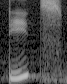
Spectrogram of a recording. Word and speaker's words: Dietz: So soon after she was in custody, Deanna gets interviewed by psychiatrist Park, I'm going to say it Dietz, Park Dietz, spelled like diets with a Z at the end.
